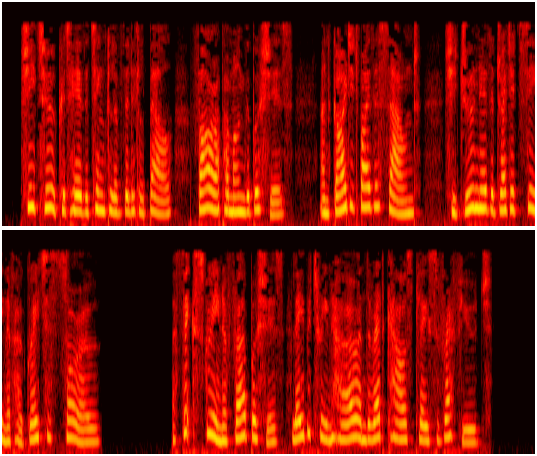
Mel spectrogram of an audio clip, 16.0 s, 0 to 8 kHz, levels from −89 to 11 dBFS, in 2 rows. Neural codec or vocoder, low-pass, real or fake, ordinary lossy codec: none; 7.2 kHz; real; MP3, 24 kbps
